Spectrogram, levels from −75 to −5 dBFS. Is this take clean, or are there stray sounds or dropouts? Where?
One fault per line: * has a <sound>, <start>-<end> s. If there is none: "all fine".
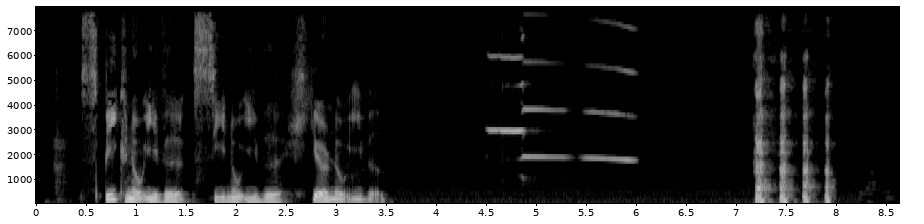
* has a squeak, 4.5-6.0 s
* has a laugh, 7.2-8.0 s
